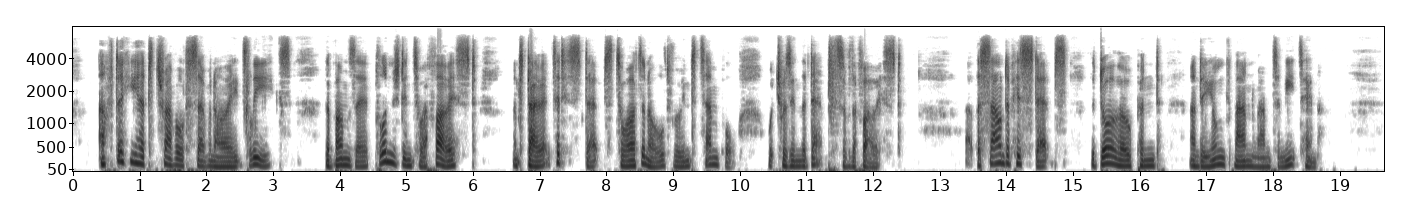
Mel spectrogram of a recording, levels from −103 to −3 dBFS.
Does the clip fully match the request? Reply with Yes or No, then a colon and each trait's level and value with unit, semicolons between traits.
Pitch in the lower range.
Yes: low, 115 Hz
